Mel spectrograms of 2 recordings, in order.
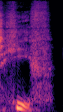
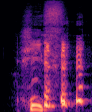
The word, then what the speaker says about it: HEIF: which they revealed that as a company, they pronounced Heef. – Heef. – So H-E-I-F, which I get why you would head towards Heef, but they said it on stage and then they were all saying it.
